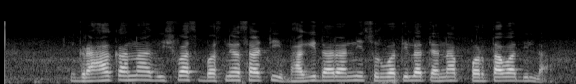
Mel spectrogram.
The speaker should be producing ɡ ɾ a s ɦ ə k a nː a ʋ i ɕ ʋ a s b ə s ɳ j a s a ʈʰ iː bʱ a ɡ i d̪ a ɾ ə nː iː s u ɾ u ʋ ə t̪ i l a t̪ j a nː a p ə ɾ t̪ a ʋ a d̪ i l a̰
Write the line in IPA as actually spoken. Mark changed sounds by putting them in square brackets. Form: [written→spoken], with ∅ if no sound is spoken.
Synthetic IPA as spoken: ɡ ɾ a [s→∅] ɦ ə k a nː a ʋ i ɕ ʋ a s b ə s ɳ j a s a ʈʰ iː bʱ a ɡ i d̪ a ɾ [ə→a] nː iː s u ɾ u ʋ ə t̪ i l a t̪ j a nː a p ə ɾ t̪ a ʋ a d̪ i l a̰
